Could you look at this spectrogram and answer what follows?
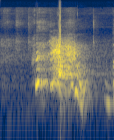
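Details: One loud voiced sneeze with a sharp onset and trailing breath, recorded for a sneezing challenge; an ordinary sneeze.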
